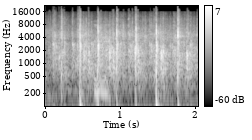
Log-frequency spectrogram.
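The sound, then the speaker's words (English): Applause from a church audience in its worship space: a steady run of sharp, crisp claps at an even pace, with a few louder claps standing out over sparser clapping and no talk. “Can we clap for that?”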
